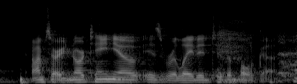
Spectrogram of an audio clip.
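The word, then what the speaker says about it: Norteño: helped a lot and and a sentence uh Nortena I'm sorry Norteno is related to the polka you know our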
